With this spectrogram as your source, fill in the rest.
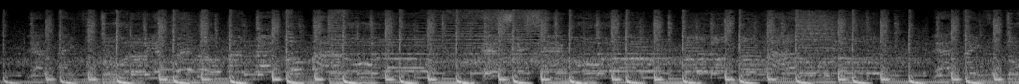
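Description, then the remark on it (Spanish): An upbeat Caribbean-style dance song from the campaign of Venezuelan president Nicolás Maduro plays loudly and steadily, driven by a pounding, regular bass beat under a dense, bright instrumental mix. “hay muchísimas canciones que podemos encontrar con este ritmo caribeño y centroamericano”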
